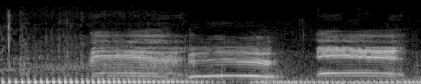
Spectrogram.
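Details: A group of tame female cows on a road give loud, drawn-out moos with rich harmonics, calling the rest of the herd.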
